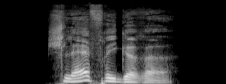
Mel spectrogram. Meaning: inflection of schläfrig: 1. strong/mixed nominative/accusative feminine singular comparative degree 2. strong nominative/accusative plural comparative degree
- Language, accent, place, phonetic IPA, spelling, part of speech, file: German, Germany, Berlin, [ˈʃlɛːfʁɪɡəʁə], schläfrigere, adjective, De-schläfrigere.ogg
